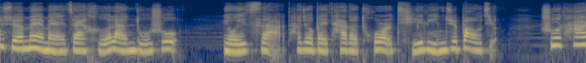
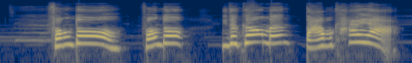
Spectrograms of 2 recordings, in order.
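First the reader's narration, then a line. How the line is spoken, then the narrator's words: Loud call upward. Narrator (Chinese): 他大声的朝楼上喊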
